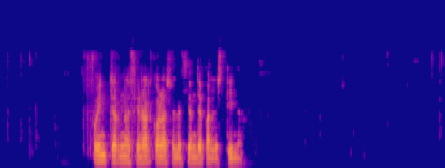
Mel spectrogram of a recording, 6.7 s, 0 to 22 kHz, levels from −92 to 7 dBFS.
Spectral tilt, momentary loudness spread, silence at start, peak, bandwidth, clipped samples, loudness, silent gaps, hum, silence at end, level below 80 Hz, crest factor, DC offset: -6.5 dB/octave; 7 LU; 1.4 s; -8 dBFS; 7.4 kHz; under 0.1%; -27 LUFS; none; none; 3.05 s; -62 dBFS; 22 dB; under 0.1%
